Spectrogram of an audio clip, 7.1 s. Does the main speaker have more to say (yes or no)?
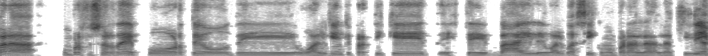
no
